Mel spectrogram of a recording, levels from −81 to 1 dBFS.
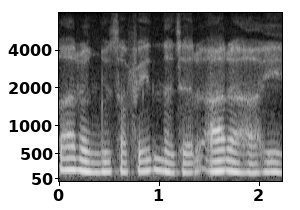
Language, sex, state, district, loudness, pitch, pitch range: Hindi, female, Chhattisgarh, Bastar, -15 LUFS, 175 Hz, 170-185 Hz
